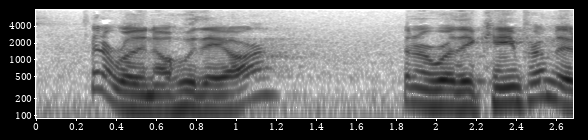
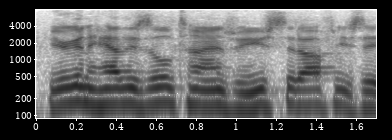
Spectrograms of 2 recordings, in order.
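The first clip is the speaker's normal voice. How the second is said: ordinary talk, nothing marked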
